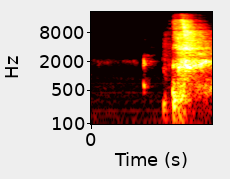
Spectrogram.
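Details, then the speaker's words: Quick intake of breath, then one loud, explosive sneeze into the hands by an adult at home during a tarot reading recording. "oh excuse me and i sneezed into my hands whoops luckily i'm at home"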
